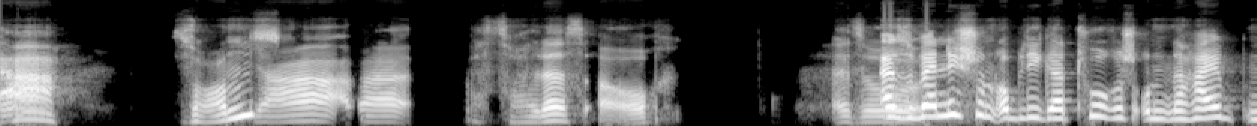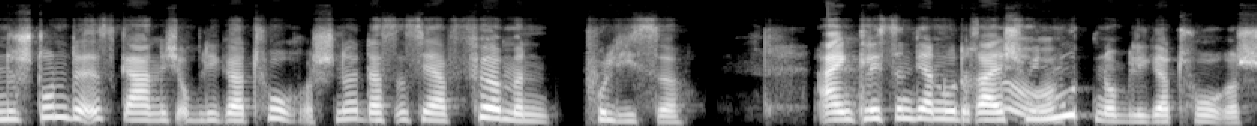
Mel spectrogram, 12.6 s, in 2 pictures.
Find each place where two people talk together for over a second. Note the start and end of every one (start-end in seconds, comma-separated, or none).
none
